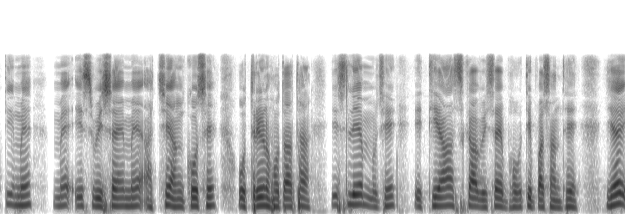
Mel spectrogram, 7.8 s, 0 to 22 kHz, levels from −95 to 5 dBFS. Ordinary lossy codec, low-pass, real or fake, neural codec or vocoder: none; none; real; none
